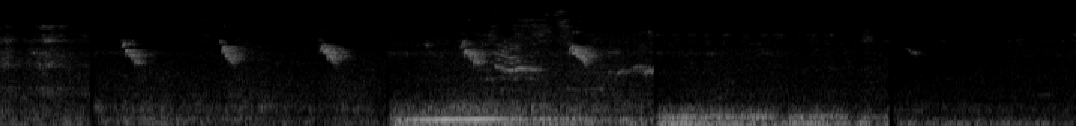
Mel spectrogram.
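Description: Bird chirps, short quick sweeping calls repeated every second or so. A low rumble comes in loud about two and a half seconds in and lasts about three seconds.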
